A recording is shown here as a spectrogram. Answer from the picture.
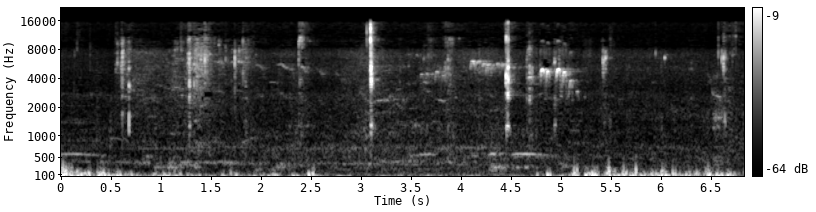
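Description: A person chewing and smacking while eating fish curry and rice by hand, with scattered sharp mouth clicks over a steady low rumble. Birds chirp faintly in the background, mostly around the middle.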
